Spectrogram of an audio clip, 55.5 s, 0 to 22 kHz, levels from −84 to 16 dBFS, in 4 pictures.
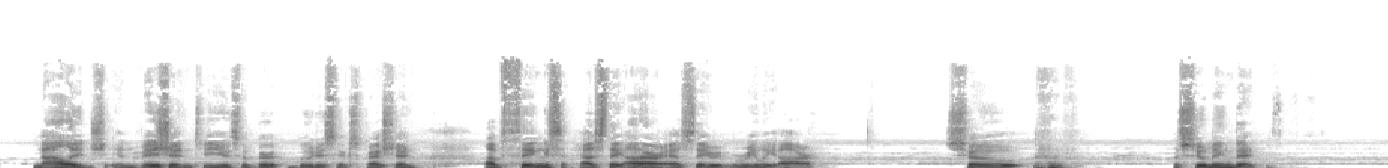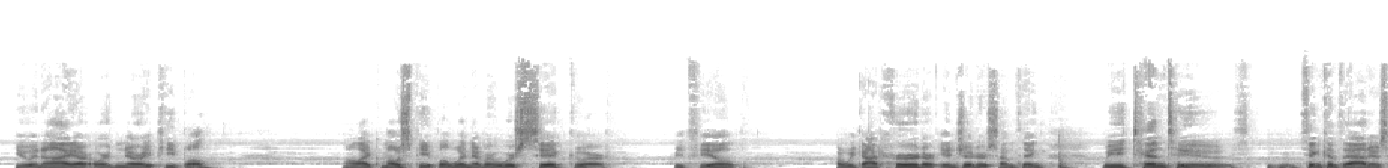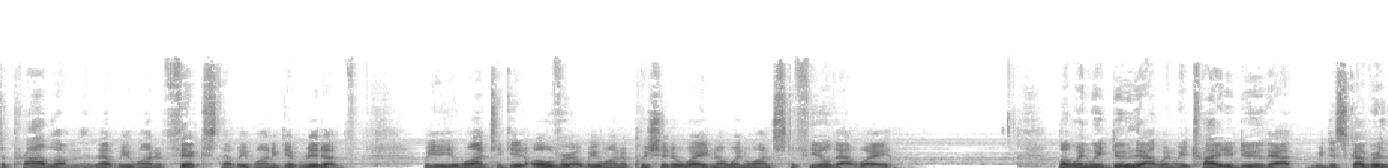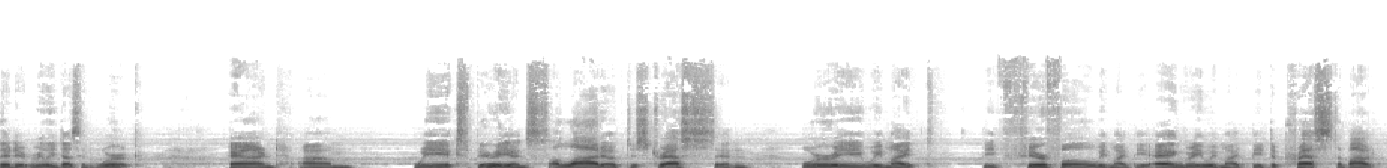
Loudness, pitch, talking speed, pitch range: -18 LUFS, 105 Hz, 135 wpm, 100-115 Hz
